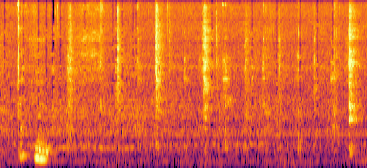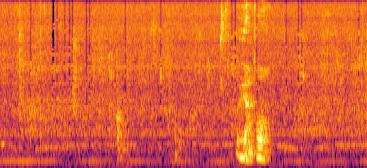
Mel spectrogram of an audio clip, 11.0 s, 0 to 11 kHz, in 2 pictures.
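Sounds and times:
chewing with mouth closed: 0.8 - 5.6.

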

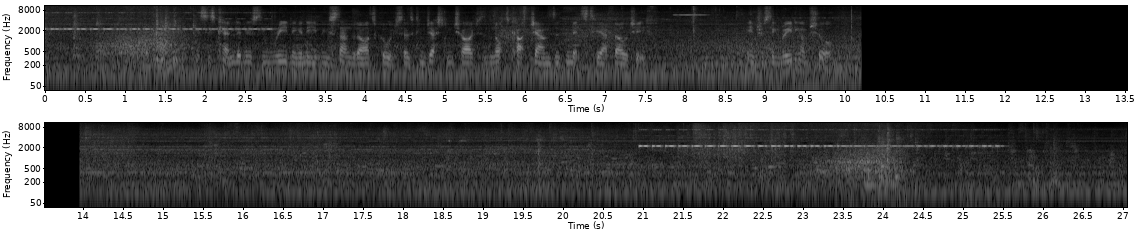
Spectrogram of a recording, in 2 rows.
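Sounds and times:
train carriage rumble: 0.0 - 10.2, 14.0 - 27.0
high steady tone: 21.0 - 25.6.

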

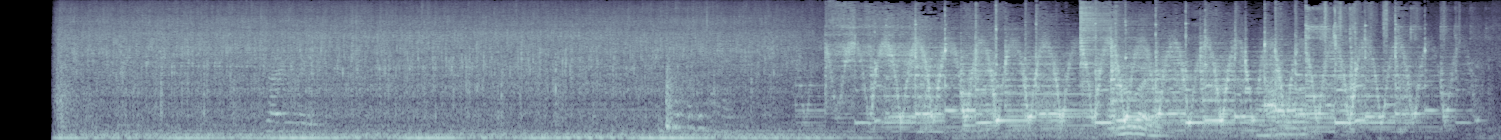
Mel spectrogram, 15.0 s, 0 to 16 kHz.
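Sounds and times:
fish sizzling in hot oil: 0.6 - 8.7.

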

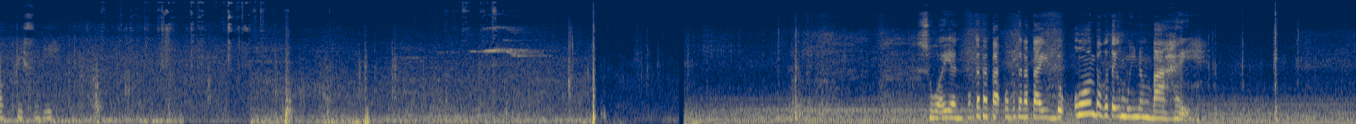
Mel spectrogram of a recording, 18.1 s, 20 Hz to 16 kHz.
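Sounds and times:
keys jangling: 1.3 - 3.7, 5.9 - 6.8
car door opening: 3.4 - 8.2
car door shutting: 3.6 - 7.0
low hum inside car: 9.1 - 18.0.

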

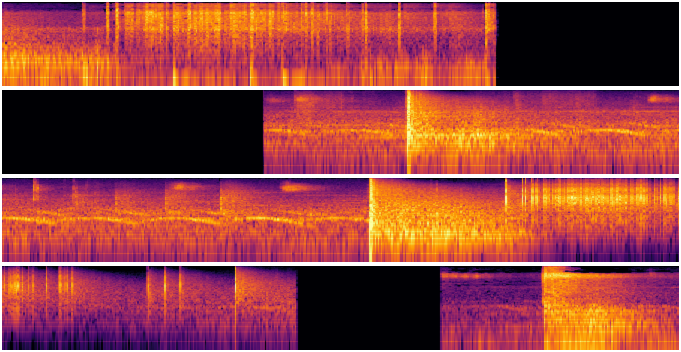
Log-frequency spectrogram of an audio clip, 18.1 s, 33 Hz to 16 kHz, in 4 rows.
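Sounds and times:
firework crackling: 0.0 - 3.3, 11.4 - 15.4.

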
